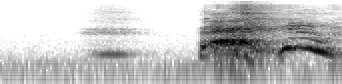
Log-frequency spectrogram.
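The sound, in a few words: sneeze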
